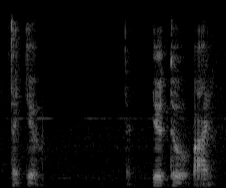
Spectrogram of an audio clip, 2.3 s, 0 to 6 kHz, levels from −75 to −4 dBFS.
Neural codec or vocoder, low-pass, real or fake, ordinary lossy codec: none; 5.4 kHz; real; none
